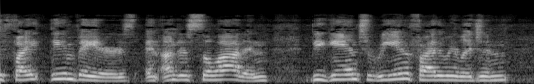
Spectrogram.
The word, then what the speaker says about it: Saladin: Also true, although generally I think we redneck it as Saladin. Saladin. But he's Saladin. Rhymes with Bin Laden, see? – Though the Crusaders failed...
